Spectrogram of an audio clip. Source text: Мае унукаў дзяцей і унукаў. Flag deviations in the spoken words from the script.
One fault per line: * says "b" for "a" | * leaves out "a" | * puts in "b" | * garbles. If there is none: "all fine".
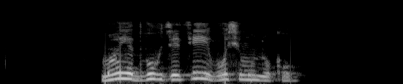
* says "двух" for "унукаў"
* puts in "восем"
